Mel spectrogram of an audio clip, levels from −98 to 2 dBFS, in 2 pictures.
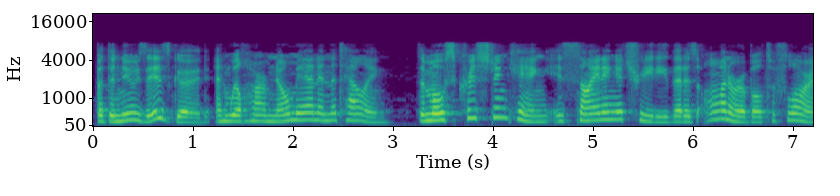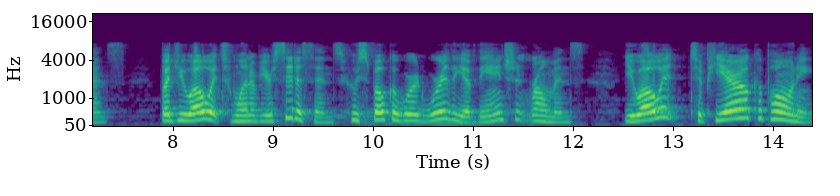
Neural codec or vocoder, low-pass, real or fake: none; 7.2 kHz; real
